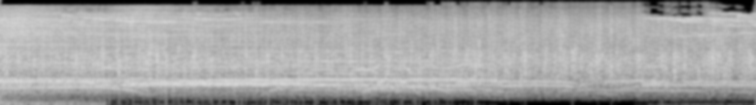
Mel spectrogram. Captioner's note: screen transition chimes; audience cheers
